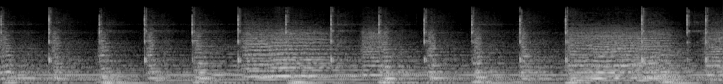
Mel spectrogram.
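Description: A lively orchestral piece with a crisp, regular ticking percussion beat like a clock, playing steadily beneath sustained strings and brass at a moderate, close volume.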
